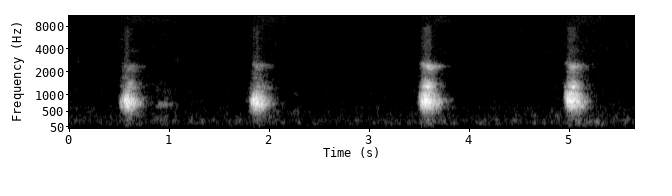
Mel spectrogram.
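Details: Four separate high-pitched yaps from Blenheim Cavalier King Charles Spaniel puppies inside a home puppy pen, spaced roughly a second and a half apart in a quiet room.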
